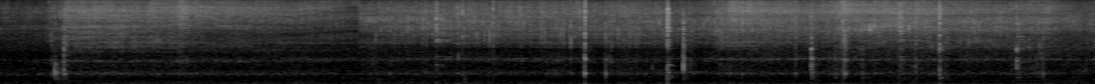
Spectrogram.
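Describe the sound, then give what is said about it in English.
Veal shanks browning in butter in a pot give a steady, faint sizzle with scattered sharp crackles and pops throughout, and no talking. “First, I'm going to brown the veal shanks in the pot in some butter.”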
